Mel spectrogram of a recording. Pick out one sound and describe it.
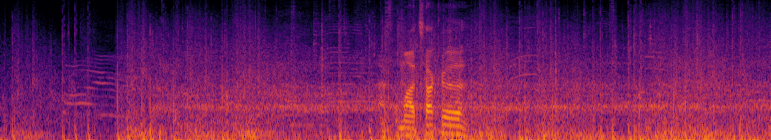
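Cannons boom in the distance.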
